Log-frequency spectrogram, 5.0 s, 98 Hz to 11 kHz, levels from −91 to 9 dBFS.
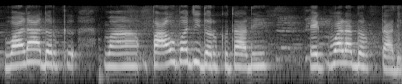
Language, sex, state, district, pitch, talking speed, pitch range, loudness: Telugu, female, Telangana, Karimnagar, 275 Hz, 120 wpm, 265-300 Hz, -14 LUFS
